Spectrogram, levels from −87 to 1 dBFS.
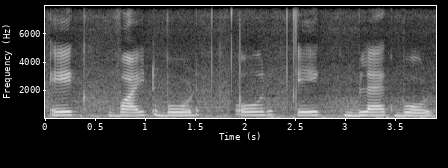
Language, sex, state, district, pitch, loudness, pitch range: Hindi, female, Haryana, Jhajjar, 225 Hz, -16 LUFS, 215-235 Hz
